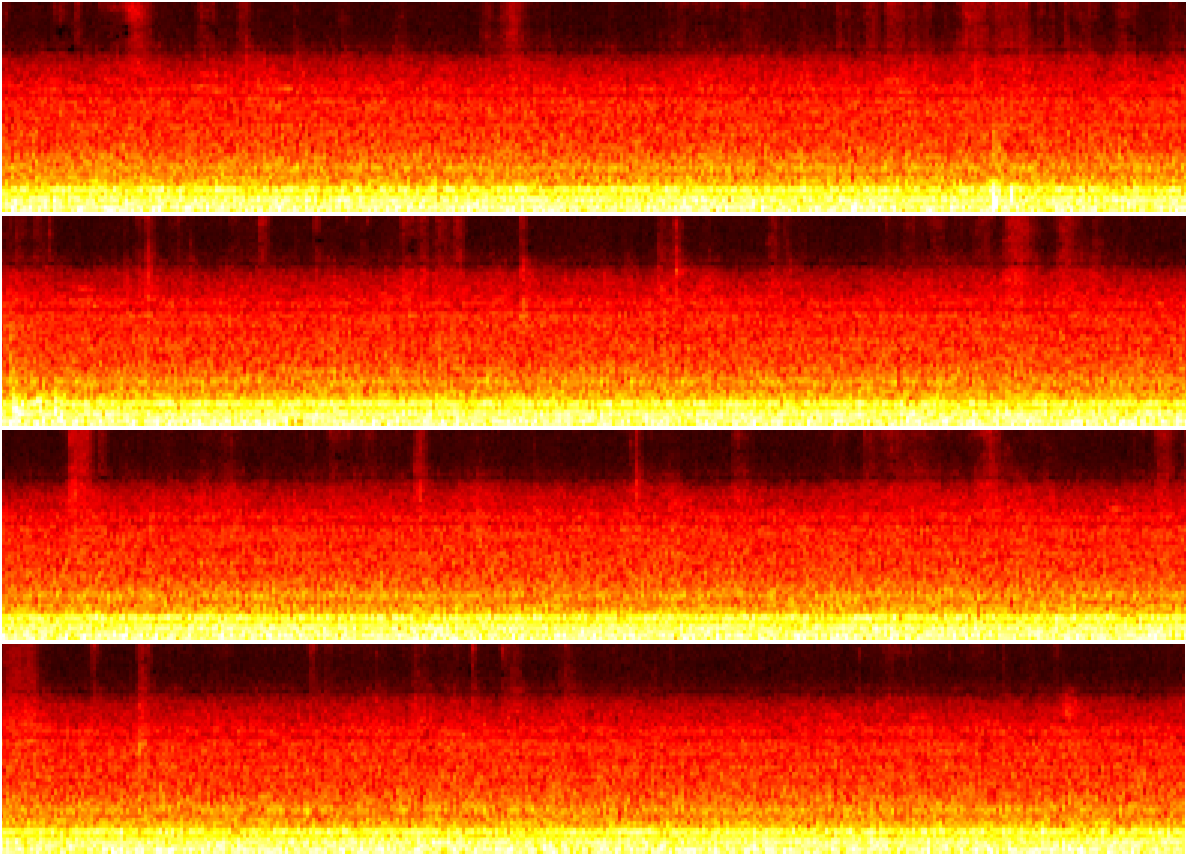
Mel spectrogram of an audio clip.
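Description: A steady mechanical hum with two constant tones, like a fan or appliance running, with two faint clicks about six and a half and eight seconds in.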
